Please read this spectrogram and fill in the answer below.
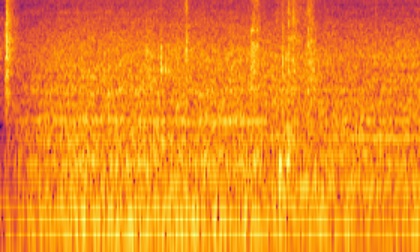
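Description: A small motor running with a steady hum that starts abruptly at the very beginning, with a few faint clicks over it.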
